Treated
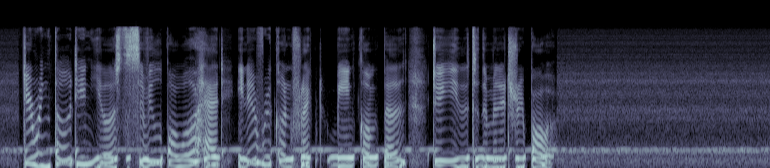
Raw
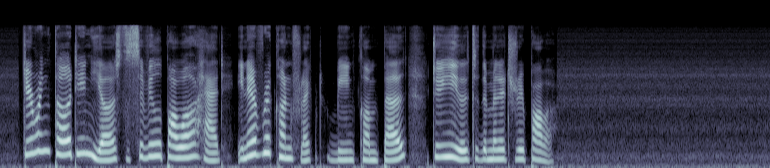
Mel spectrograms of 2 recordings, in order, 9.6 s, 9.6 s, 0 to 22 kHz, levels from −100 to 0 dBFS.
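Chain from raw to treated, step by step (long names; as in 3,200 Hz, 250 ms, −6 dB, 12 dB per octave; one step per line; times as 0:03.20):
compressor whose output falls as the input rises −26 dBFS, ratio −1
frequency shifter −460 Hz
level −1 dB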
